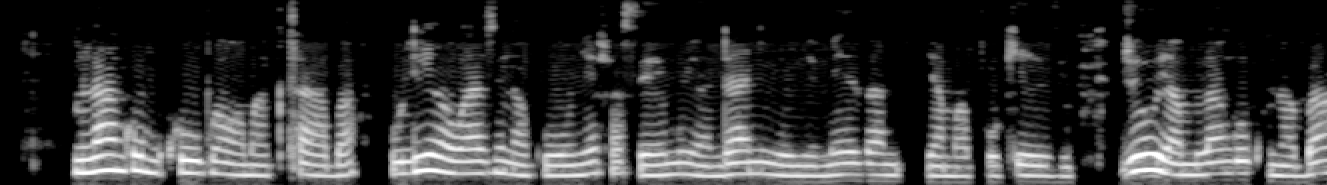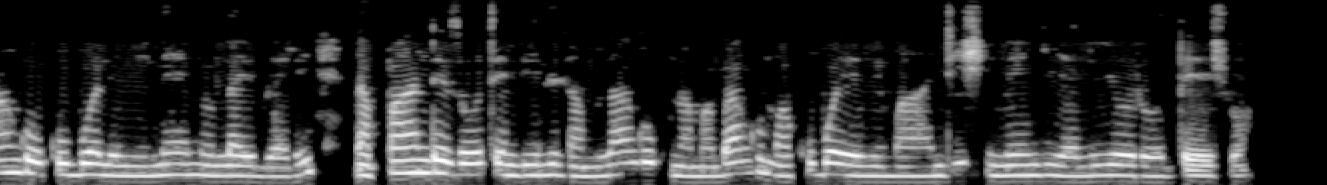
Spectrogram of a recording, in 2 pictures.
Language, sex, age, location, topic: Swahili, female, 18-24, Nairobi, education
